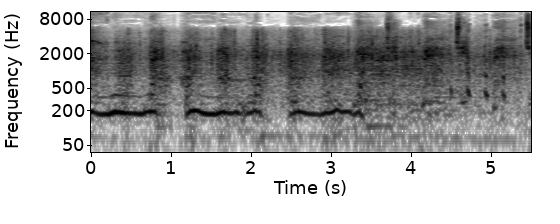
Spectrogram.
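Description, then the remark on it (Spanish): Loud, continuous applause from a crowd fills the whole stretch, a dense clatter of many hands, with a low droning tone repeating in short bursts underneath. “Mira, este es el aplauso, ¿viste?”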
